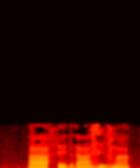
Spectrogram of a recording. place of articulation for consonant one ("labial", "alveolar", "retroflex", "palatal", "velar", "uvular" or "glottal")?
glottal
